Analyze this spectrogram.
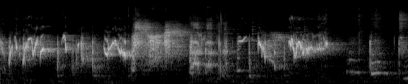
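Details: A caged male budgie sings toward his mirror: squeaky chirps and buzzy chattering bursts, with short quieter gaps and a few soft clicks near the end.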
